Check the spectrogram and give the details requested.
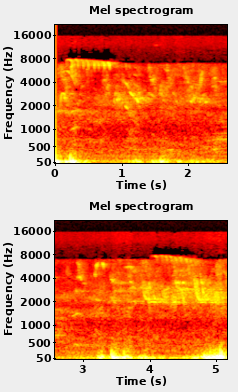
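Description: Small birds chirping and twittering in quick, high trills. A few low, muffled bumps come near the start, about three and a half seconds in, and near the end.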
